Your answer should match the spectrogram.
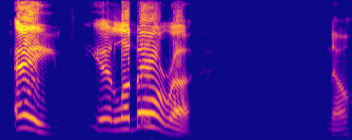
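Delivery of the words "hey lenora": put-on Boston accent, very loud and high. Cueing the accent mid-conversation, call out a greeting in a boston accent. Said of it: "This is where I cue the Boston accent".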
